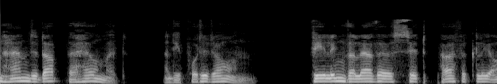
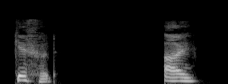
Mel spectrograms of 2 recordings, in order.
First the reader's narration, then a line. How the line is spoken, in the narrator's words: Roan faltered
